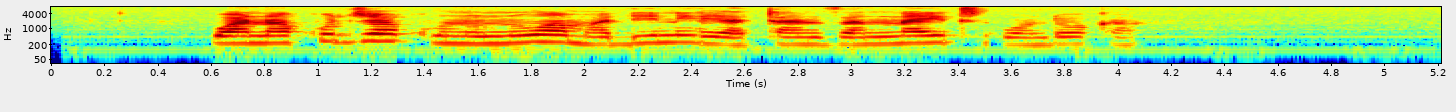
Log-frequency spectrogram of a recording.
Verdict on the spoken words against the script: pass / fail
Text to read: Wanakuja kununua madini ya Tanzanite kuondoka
pass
